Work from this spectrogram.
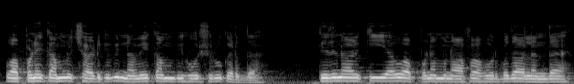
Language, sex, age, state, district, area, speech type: Punjabi, male, 30-45, Punjab, Fatehgarh Sahib, rural, spontaneous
